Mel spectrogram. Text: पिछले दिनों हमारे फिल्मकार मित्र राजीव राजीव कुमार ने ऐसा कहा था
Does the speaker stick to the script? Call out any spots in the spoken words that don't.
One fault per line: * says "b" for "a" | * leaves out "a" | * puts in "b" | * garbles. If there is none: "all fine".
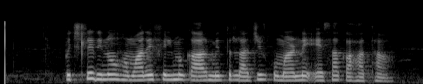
* leaves out "राजीव"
